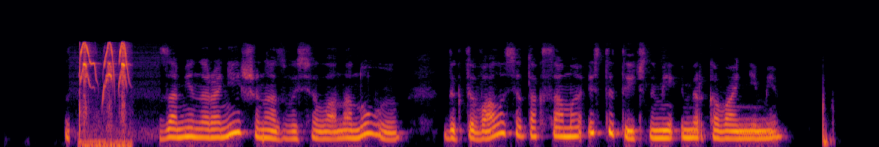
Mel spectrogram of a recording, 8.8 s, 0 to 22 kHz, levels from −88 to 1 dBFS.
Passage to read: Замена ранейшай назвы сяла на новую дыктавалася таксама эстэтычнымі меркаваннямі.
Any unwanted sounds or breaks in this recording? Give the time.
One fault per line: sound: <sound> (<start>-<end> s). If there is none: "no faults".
sound: squeak (0.8-1.3 s)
